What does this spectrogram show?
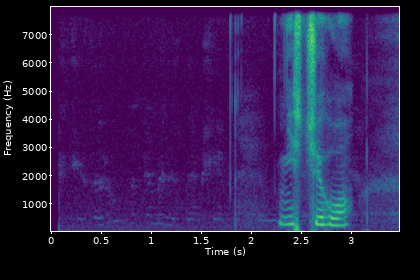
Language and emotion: Russian, neutral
